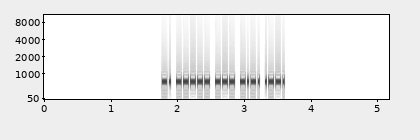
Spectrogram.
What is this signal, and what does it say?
Morse code, heard as a keyed tone, about 46 wpm, 700 Hz. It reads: N0OCP
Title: USA Call Signs - 5 Characters - Repeated 3x - 45wpm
